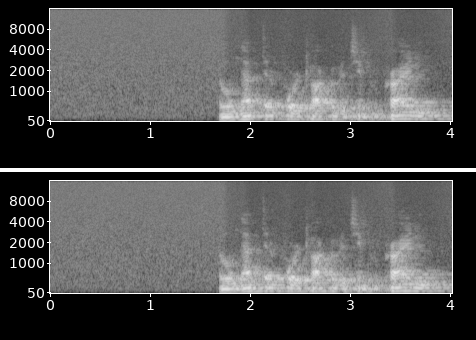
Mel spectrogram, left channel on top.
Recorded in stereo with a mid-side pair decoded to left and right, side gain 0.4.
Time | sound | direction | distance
1.7 | a man speaking | straight ahead | 7.5 m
